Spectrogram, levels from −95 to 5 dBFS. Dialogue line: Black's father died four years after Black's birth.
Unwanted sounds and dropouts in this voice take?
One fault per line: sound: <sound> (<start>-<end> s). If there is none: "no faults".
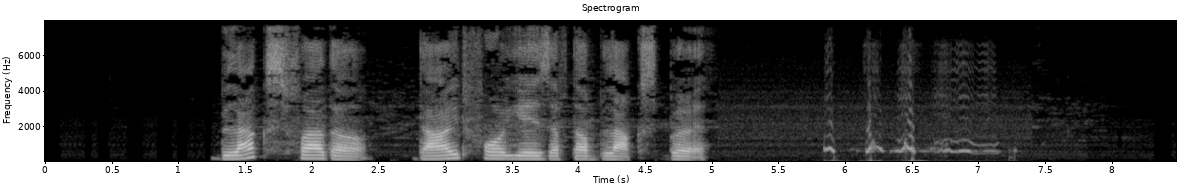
sound: bark (5.8-7.4 s)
